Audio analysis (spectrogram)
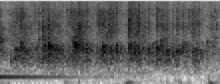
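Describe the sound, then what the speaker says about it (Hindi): A gathering at a religious question-and-answer session applauds a child for a correct answer: a short, fairly quiet burst of clapping from many hands that fades over about two seconds. "ताली बजाओ बच्चे के लिए।"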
